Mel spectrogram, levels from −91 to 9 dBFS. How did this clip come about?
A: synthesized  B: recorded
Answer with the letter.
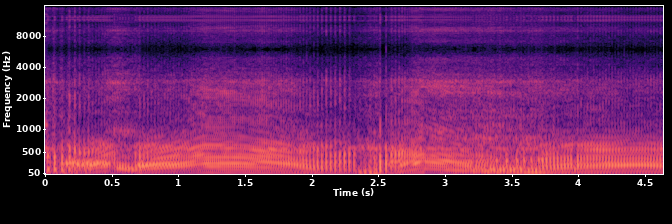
B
